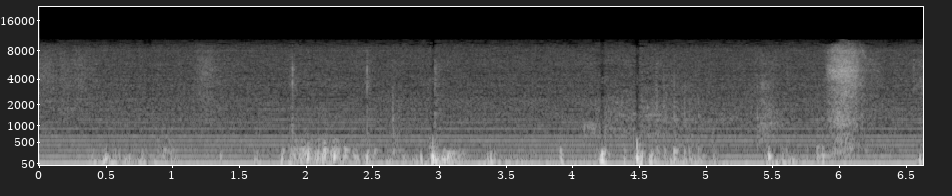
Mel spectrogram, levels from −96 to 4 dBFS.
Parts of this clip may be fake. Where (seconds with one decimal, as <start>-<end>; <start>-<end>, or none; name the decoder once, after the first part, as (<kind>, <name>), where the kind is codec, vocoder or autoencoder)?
none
